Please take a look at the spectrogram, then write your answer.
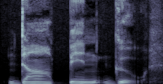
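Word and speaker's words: ダビング: The Japanese announcement uses dubbingu, pronounced da-bin-gu, a production term that can refer to the final sound mix.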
